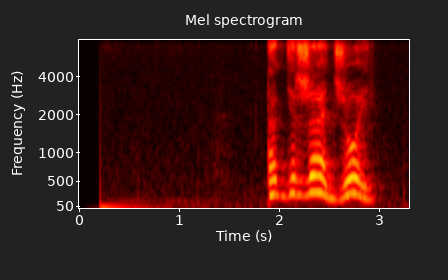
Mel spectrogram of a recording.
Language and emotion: Russian, positive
